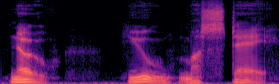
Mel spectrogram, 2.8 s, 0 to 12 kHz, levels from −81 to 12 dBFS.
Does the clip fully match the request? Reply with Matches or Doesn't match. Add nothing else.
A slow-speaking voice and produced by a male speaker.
Matches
